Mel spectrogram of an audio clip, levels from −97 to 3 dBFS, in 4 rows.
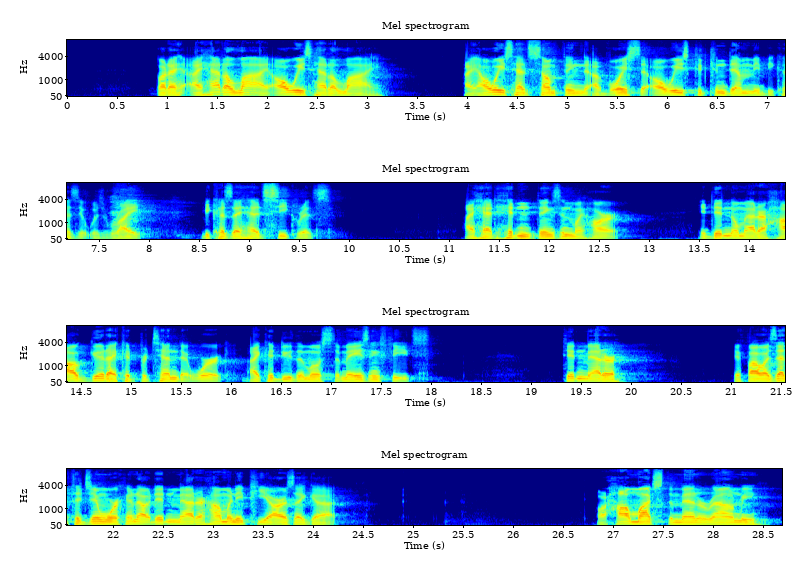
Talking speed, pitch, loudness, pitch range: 165 wpm, 105 Hz, -27 LUFS, 95-115 Hz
